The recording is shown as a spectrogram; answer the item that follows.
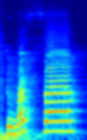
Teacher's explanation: ہو جائے گا۔ ثم، تا پیش تو، واو فا زبر وف، ایک فا کی ساکن آواز ہوگی، دوسری فا کھڑا زبر فا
